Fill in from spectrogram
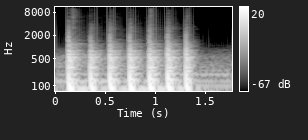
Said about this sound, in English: At 2 a.m., there's a loud knock on their front door.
